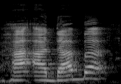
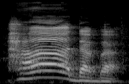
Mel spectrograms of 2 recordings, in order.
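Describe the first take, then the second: First: The middle hamzah wasl sound is pronounced. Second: The middle hamzah wasl sound is dropped. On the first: The speaker calls it wrong. "Jangan baca haadaba" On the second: The speaker calls it right. "kalau di tengah dia gugur nah dibaca. Kayak tadi hadaba"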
